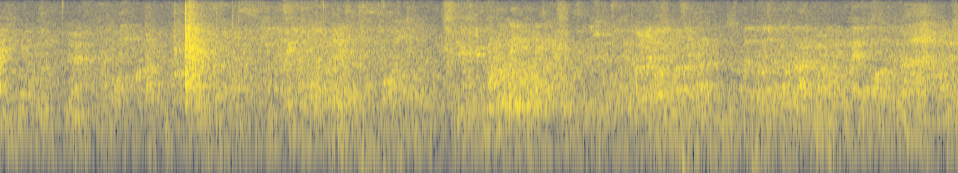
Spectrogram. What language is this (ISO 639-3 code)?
est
